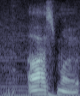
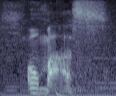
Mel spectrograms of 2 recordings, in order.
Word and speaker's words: Omos: We got Braun Strowman versus Osmo. Oh, how do you say his name? Omos.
